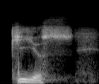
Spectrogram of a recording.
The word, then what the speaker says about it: chaos: Par exemple, si vous avez entendu le mot chaos, chaos en anglais, qui veut dire le chaos, KO, par exemple, kios.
